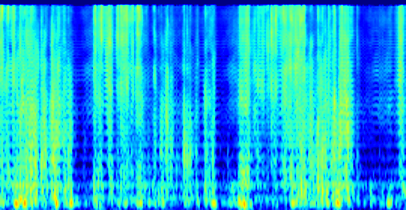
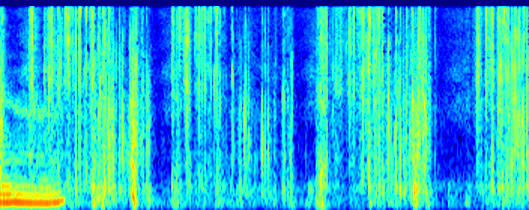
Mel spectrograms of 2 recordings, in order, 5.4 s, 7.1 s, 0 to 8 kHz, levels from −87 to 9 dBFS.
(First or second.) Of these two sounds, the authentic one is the second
